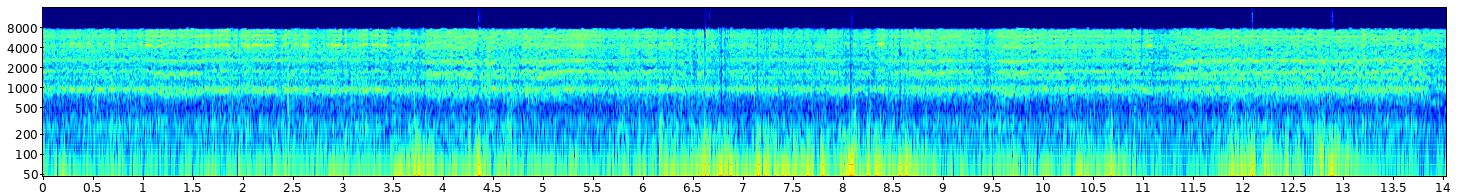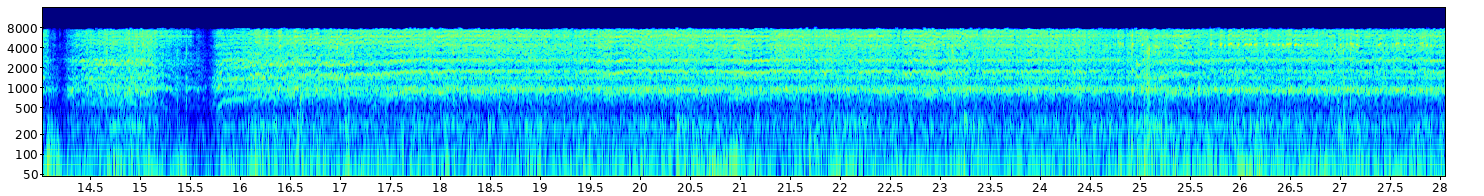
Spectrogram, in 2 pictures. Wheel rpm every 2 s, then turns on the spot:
230, 230, 220, 230, 230, 220, 180, 110, 180, 230, 230, 230, 230, 230.
none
